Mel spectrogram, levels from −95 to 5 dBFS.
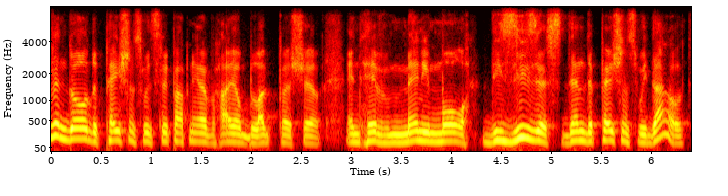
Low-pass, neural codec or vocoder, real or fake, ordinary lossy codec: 7.2 kHz; codec, 16 kHz, 8 kbps, FunCodec, trained on LibriTTS, 25 frames a second; fake; Opus, 16 kbps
